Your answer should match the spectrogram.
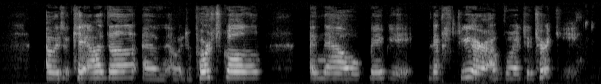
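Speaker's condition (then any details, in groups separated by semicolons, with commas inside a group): Down syndrome; present from birth, lifelong; age 24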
